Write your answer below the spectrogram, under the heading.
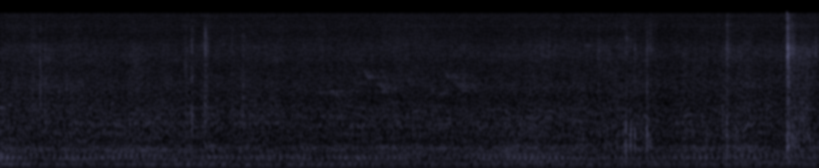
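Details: Quiet, gentle honey bee colony at a routine hive inspection, recorded from a tripod camera; a soft, constant low droning buzz, with scattered sharp ticks and taps from the beekeeper's movements.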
